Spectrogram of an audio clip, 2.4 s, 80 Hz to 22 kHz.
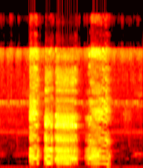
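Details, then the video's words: Red junglefowl crowing in 2018 with a clear, loud four-phrase crow: a brief opening note, a second short note, a sustained strident stretch, and a last syllable falling away at the end. The background is otherwise quiet. "Qaib dib qua tau zoo heev"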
